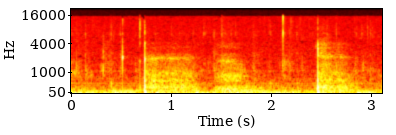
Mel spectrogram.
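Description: Fingertips and short, dark-painted nails tap the glossy printed cover and edges of a large hardcover "Surrealists" art book lying closed and flat on a blue towel. Sharp, dry clicks stand out from a quiet bed of soft brushing and rustling over a faint low rumble, with no ring after each tap.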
